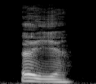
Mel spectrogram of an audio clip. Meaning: plural of œil (eye of a needle)
- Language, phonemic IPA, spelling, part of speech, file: French, /œj/, œils, noun, LL-Q150 (fra)-œils.wav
